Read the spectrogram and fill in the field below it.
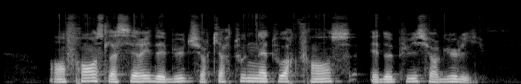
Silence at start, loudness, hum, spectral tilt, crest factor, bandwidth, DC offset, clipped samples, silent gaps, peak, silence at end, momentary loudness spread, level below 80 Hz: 0.5 s; -18 LUFS; none; -6.5 dB/octave; 16 dB; 11.5 kHz; under 0.1%; under 0.1%; none; -2 dBFS; 0.45 s; 7 LU; -50 dBFS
